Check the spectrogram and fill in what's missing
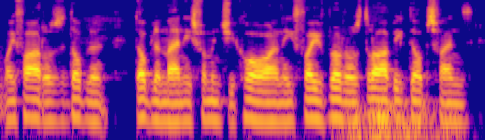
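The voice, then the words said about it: Irish Cork accent. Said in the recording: “my Cork accent”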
